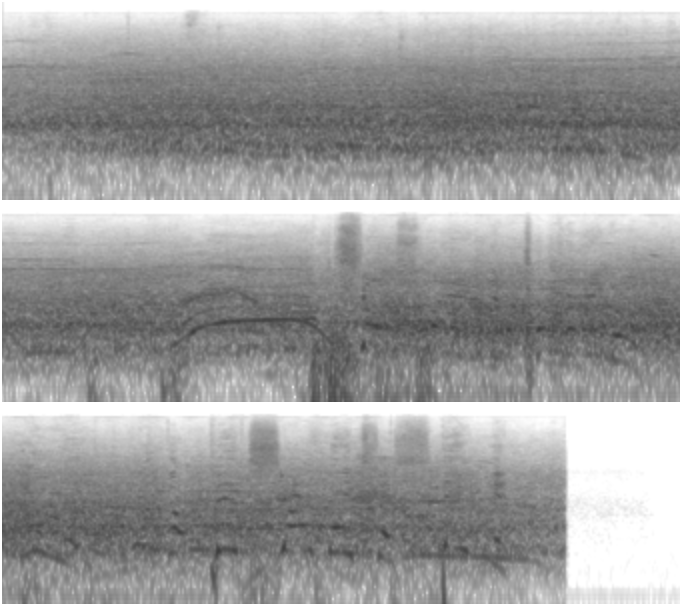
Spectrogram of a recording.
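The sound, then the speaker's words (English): A wrestler is chokeslammed hard onto the ring canvas, one loud heavy impact midway through, surrounded by a constant roaring crowd with voices talking underneath. “God, that's his choke slams, man. They're no joke.”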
